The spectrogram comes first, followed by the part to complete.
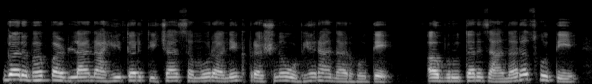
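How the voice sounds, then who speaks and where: A reader narrating a serialized novel in a steady storytelling manner. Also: medium pitch. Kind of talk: scripted narration.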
